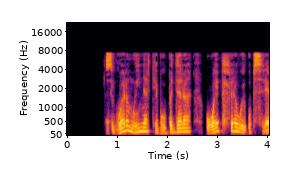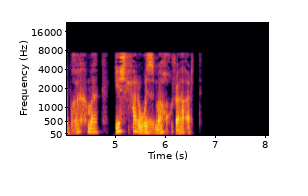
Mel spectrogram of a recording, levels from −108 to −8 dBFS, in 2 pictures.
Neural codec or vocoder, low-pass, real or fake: none; 7.2 kHz; real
